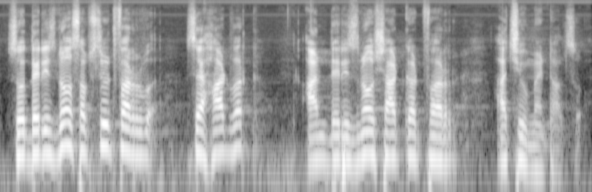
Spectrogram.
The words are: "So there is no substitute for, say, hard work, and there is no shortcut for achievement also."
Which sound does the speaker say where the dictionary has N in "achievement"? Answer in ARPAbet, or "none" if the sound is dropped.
N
